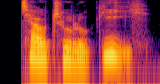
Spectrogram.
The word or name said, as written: tautologi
